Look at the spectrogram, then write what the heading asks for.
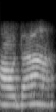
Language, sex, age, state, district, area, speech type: Kannada, female, 30-45, Karnataka, Hassan, urban, conversation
